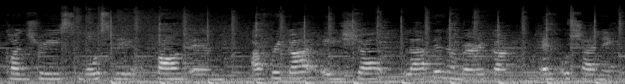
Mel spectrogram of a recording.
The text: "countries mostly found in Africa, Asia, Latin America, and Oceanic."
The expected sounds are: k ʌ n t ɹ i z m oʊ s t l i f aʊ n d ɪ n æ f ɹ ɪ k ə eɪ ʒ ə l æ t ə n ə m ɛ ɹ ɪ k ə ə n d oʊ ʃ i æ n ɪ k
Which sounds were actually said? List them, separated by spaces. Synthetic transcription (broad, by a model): k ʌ n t ɹ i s m oʊ s t l i f aʊ n d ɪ n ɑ f ɹ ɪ k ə eɪ ʃ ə l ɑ t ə n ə m ɛ ɹ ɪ k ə ə n d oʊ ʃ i n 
